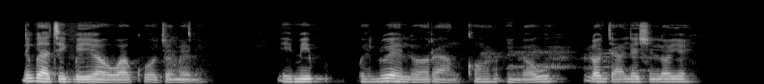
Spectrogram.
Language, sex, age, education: Yoruba, male, 15-29, tertiary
